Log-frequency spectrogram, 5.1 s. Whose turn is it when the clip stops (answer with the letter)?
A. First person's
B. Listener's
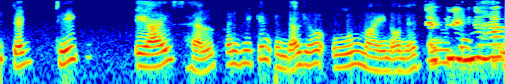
B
